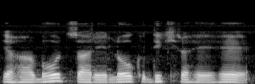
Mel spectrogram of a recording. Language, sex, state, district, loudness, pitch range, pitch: Hindi, male, Arunachal Pradesh, Lower Dibang Valley, -13 LUFS, 110-130 Hz, 115 Hz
